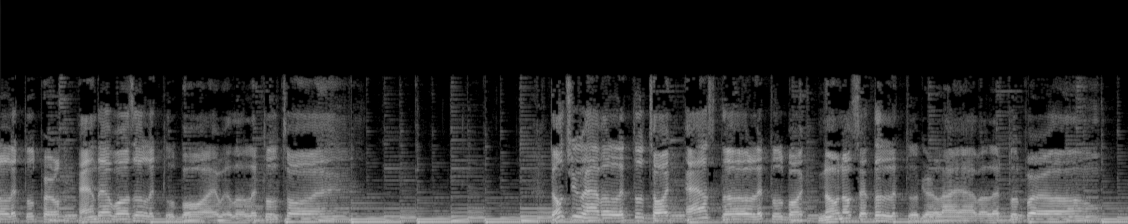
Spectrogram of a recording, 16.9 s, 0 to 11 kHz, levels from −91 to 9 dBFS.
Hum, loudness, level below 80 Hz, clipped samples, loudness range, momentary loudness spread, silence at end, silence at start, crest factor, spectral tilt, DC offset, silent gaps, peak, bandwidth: none; -23 LUFS; -62 dBFS; under 0.1%; 4 LU; 7 LU; 0 s; 0 s; 20 dB; -6.5 dB/octave; under 0.1%; none; -4 dBFS; 7.6 kHz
